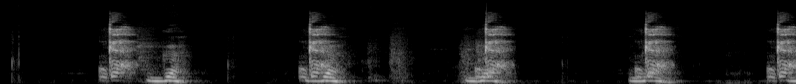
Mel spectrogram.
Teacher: जीभ का पश्च भाग, जीभ का पिछला भाग हमारा उठता है और वहाँ हार्ड पैलेट में जाकर सटता है। पीछे हवा यहाँ रुक जाती है।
